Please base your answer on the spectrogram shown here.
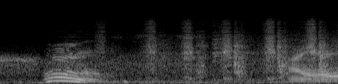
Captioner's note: bear grunting and huffing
